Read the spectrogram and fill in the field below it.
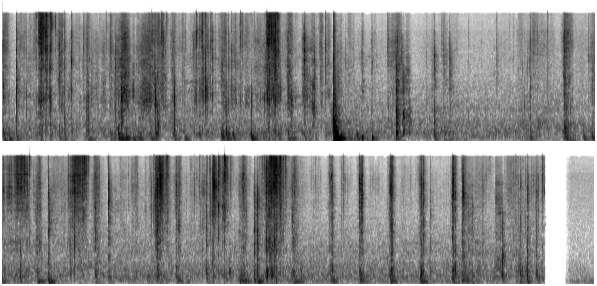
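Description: Soft slime squishes and squelches under kneading fingers.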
